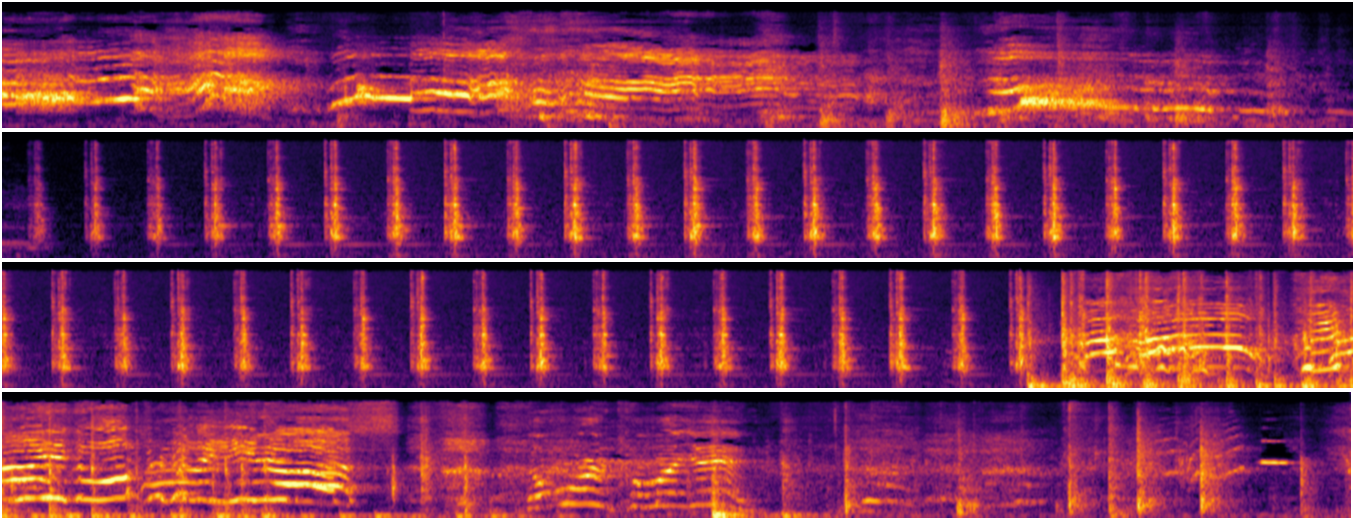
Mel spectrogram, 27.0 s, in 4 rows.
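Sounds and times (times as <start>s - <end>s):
clock ticking: 6.9s - 25.4s.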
